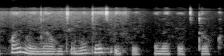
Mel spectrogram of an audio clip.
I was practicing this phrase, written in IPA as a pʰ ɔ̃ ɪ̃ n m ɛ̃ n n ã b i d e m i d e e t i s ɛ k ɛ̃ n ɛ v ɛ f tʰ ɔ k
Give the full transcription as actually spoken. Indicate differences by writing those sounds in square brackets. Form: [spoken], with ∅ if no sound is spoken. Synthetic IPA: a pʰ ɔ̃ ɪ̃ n m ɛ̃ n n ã [w] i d [i] m i d [i] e t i [f] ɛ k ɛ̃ n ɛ [f] ɛ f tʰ ɔ k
